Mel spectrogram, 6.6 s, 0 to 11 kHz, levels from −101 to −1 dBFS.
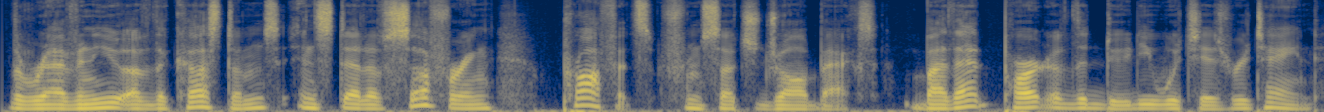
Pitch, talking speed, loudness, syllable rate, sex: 125 Hz, 190 wpm, -21 LUFS, 5.4 syllables/s, male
